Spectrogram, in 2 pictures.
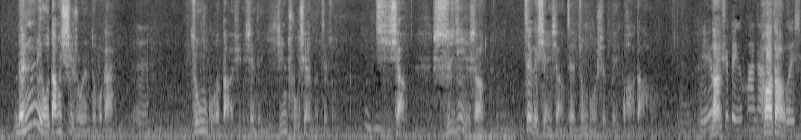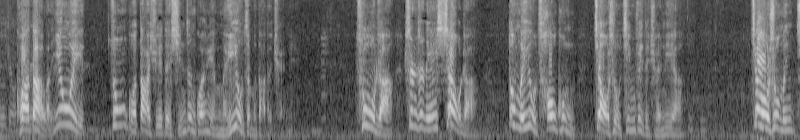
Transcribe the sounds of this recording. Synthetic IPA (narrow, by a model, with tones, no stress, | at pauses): ɻə˧˥nljo˧˥ʊt̪ɑ˥ŋɕi˥˧ʈ͡ʂu˥˩ɻə˧˥nt̪o˥ʊpu˥˩ka˥n | ʈ͡ʂʊ˥ŋkwɔ˧˥t̪a̰˥˩ɕɥɛ̰˧˥ɕjɛ˥˧nt͡sa˥˩ɪi˨˩t͡ɕi˥ŋʈ͡ʂʰu˥ɕjɛ˥˩nlə̰˩ʈ͡ʂɤ˥˩ʈ͡ʂʊ̰˨˩ŋ | t͡ɕi˨˩ɕjɑ˥˩ŋʂɻ̩˧˥t͡ɕi˥˧ʂɑ̰˥˧˩ŋʈ͡ʂɤ˥˩ɡə˩ɕjɛ˥˧nɕjɑ̰˥˧ŋt͡sa˥˩ɪʈ͡ʂʊ˥ŋkwɔ̰˧˥ʂɻ̩˥˧pe˥˧ɪkʰwa̰˥t̪a̰˥˩lə˩ | na˧kʰwa˥t̪a˥˩lkʰwa˥t̪a˥˩lə̰˩i˥nwe˥˩ɪ | ʈ͡ʂʊ˥ŋkwɔ˧˥t̪a˥˩ɕɥɛ˧˥d̪ə˨ɕi˧˥ŋʈ͡ʂɤ˥˩ŋkwa˥nɥɛ˧˥nme˧˥ɪjo˨˩ʊʈ͡ʂɤ˥˩mə˩t̪a̰˥˩d̪ə̰˩t͡ɕʰɥɛ̰˧˥nlḭ˥˩ | t͡sʰu˥˩ʈ͡ʂɑ̰˨˩ŋʂə˥˧nʈ͡ʂɻ̩˥˩ljɛ˧˥nɕjɑ˥˩ʊʈ͡ʂɑ̰˨˩˦ŋt̪o˥ʊme˧˥ɪjo˨˩ʊt͡sʰɑ˥ʊkʰʊ˥˧ŋt͡ɕjɑ˥˧ʊʂo˥˩ʊt͡ɕi˥nfe˥˩ɪd̪ə˩t͡ɕʰɥɛ˧˥nli˥˩ɐ˩ | t͡ɕjɑ˥˧ʊʂ̬o˥˩ʊmə˧˥nt͡ɕ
